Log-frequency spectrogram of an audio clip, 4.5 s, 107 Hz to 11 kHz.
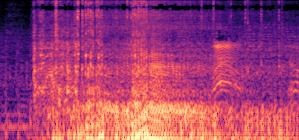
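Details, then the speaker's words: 1979 Harley-Davidson Ironhead Sportster XLS1000 chopper after valve adjustment, rebuilt Keihin carb, new plugs and fresh oil: cranks, catches and blips with a steady lumpy beat, no misses or rattles. Runs smooth, far better than before. "sounds better so much better man that sounds awesome that sounds way way better"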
